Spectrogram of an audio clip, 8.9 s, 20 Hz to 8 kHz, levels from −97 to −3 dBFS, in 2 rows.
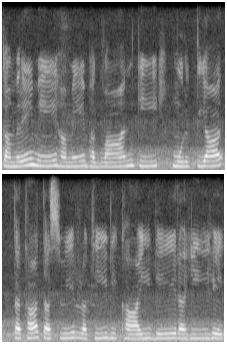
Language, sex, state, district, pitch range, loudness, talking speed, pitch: Hindi, female, Madhya Pradesh, Dhar, 215-240 Hz, -15 LUFS, 85 wpm, 230 Hz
